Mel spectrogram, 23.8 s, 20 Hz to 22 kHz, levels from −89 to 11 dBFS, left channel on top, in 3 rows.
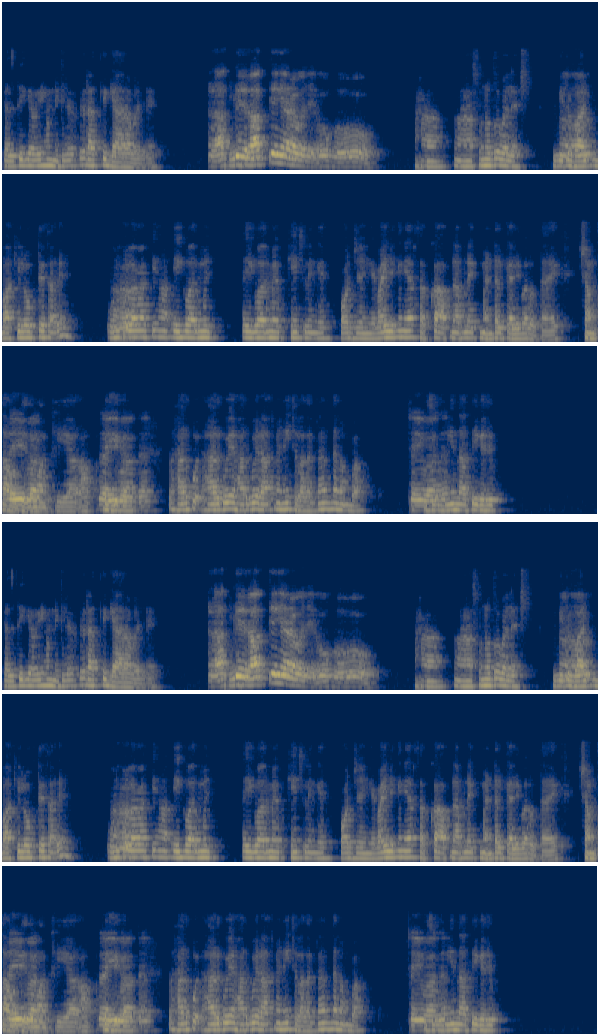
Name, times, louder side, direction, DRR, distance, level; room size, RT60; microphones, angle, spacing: voice 1, 0.0-2.0 3.0-3.2 5.5-7.0 7.3-8.9 9.4-10.8 11.1-15.4 15.6-17.6 18.1-20.7 21.5-22.4, equal, 5° right, 0.7 m, -28 dB
voice 2, 2.7-4.9 7.4-7.8 9.4-9.7 16.0-16.4 17.2-17.8 21.3-21.8, equal, 60° right, 4.1 m, -24 dB
9.8 x 4.7 x 2.3 m
head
